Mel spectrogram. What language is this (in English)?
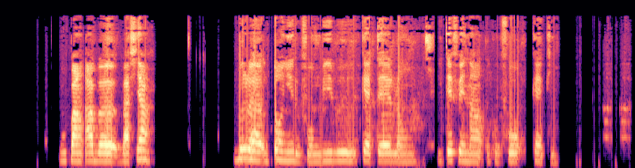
Bafia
